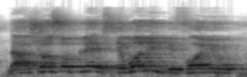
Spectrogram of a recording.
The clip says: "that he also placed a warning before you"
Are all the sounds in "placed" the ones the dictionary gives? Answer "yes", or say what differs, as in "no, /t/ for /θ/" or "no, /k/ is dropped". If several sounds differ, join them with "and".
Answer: no, /t/ is dropped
